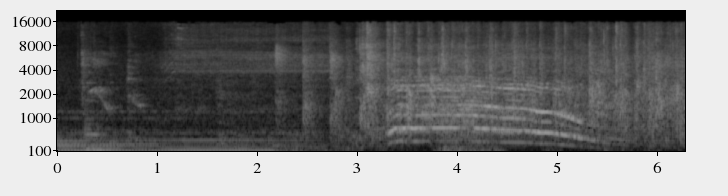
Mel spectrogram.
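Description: A jazz quartet's final held chord rings out and stops about two seconds in. Then the audience starts applauding, and one listener gives a long whoop that falls in pitch.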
